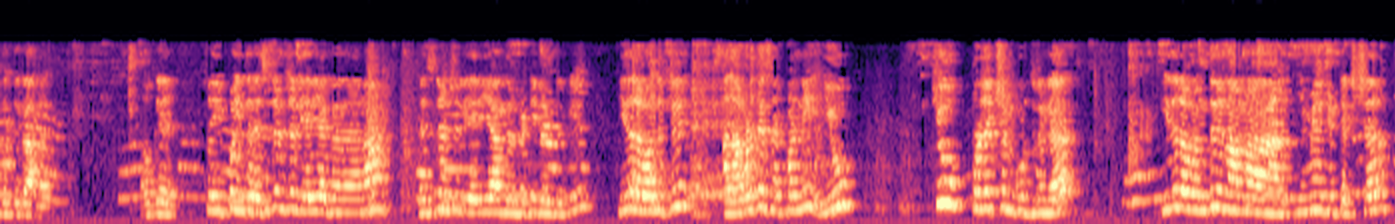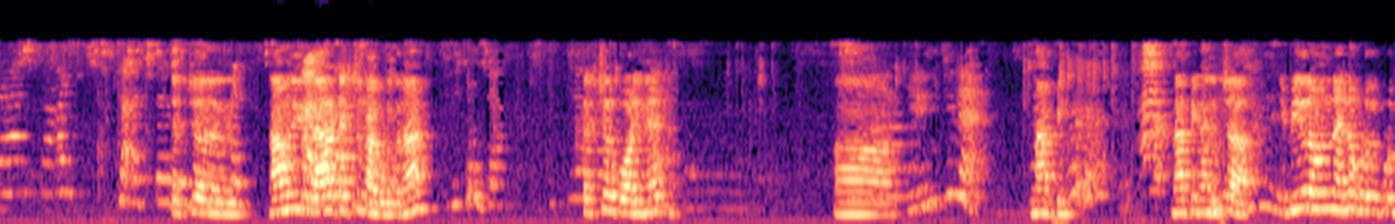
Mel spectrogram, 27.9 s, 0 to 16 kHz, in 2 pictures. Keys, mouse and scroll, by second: 3.8 click, 4.7-5.4 scroll down 2, 9.6 u, 12.2-15.4 drag, 15.4 shift+d, 16.5 shift+d, 19.8 shift+a, 22.9 shift+a.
